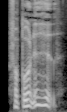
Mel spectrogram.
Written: forbundethed

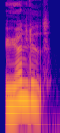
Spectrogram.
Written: ørenlyd

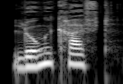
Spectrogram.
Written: lungekræft

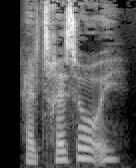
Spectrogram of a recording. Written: halvtredsårig

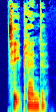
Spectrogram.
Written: teplante

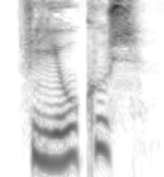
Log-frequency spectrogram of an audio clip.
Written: filiokus

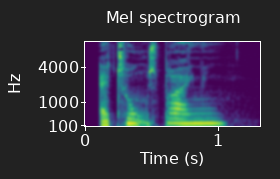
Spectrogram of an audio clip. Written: atomsprængning

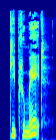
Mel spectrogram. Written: diplomat

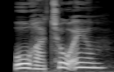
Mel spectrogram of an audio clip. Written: oratorium

